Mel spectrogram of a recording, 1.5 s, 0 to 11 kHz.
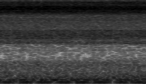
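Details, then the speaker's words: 2016 Toyota Highlander tire raised on a jack while being plugged with a plug kit: steady sharp hiss with no rhythm and nothing behind it, air escaping through the open tread puncture; tire puncture air leak. "So see, here's the pain, is that you're basically not going to lose a lot of air."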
